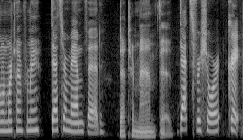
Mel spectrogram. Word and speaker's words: Dwarven: What's the author pronunciation one more time for me? Dwarven.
